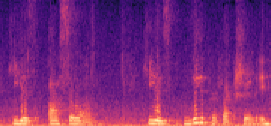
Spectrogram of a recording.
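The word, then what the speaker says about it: السلام: Assalam. Assalam. You don't really pronounce like a salam. You say it all together.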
